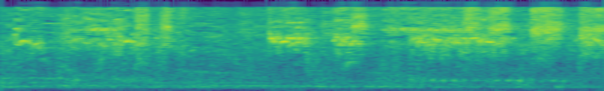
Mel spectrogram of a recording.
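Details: Lovebirds kept as farmed pets give loud, harsh squawks and chirps in dense overlapping bursts, nearly continuous across the recording.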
